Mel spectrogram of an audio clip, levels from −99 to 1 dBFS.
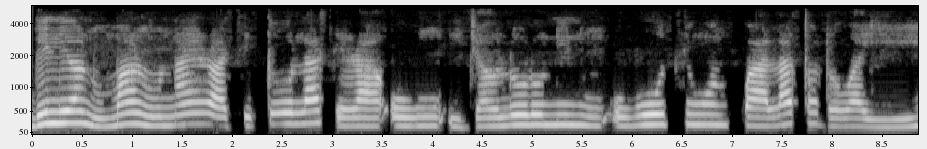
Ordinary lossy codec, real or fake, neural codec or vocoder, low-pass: none; real; none; 5.4 kHz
